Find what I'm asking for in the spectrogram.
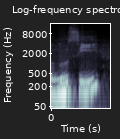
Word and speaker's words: Lusi: So in Thai tradition, we call Lusi, or the way that you'll hear it pronounced kind of in India is Rishi or Risi.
